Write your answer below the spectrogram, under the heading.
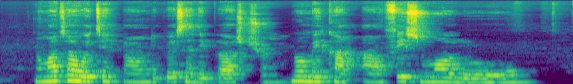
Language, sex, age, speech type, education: Nigerian Pidgin, female, 30-45, spontaneous, tertiary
